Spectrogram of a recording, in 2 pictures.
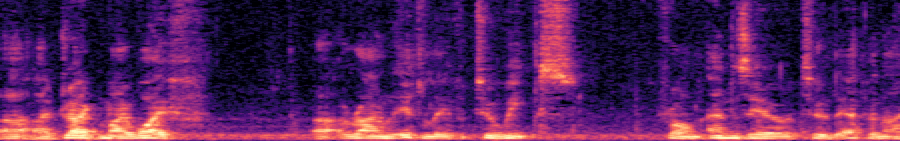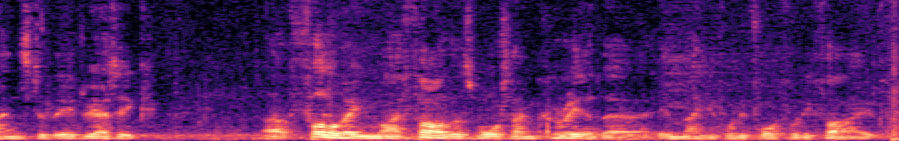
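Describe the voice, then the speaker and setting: In an English accent, a man with a fairly low voice talks at a fairly quick pace with fairly even intonation, and room echo is audible. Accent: English (RP). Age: 60s. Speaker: theology professor and priest. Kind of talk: lecture. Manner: halting, with many fillers and repetitions.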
